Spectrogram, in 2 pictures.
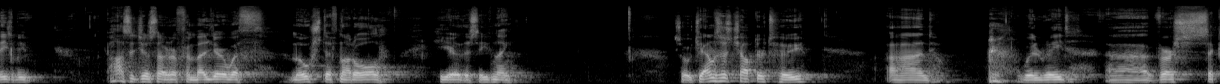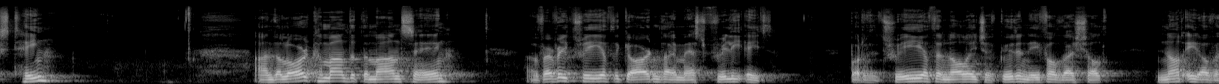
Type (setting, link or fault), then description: setting, large echoing room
